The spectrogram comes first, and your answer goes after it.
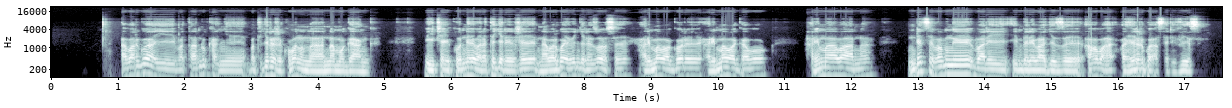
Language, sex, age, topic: Kinyarwanda, male, 36-49, government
